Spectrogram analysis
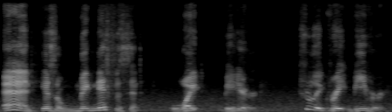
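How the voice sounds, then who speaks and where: A man's voice: a little high, sing-song, normal speed, pushed and bright, breathy edge, exaggerated voice. A man acting a brash, wisecracking ghost hunter who hosts a radio program, in a chatty, showy old-time radio drama style.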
